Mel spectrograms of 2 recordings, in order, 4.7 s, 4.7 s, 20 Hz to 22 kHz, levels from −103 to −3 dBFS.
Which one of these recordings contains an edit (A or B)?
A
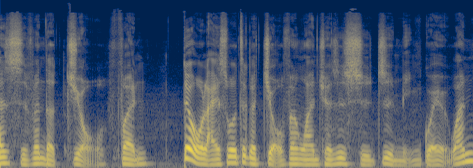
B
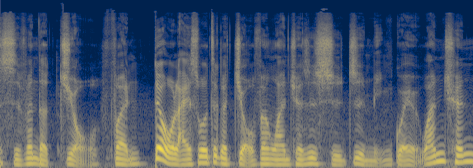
B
